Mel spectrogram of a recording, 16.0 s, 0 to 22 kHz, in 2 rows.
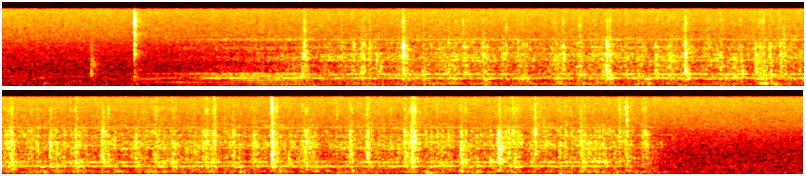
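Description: Bosch Maxx WFO3274EX front-loading washing machine turning its drum during the wash phase of a 40°C coloured wash. The motor starts about two seconds in with a steady hum and whine while the wet laundry tumbles with many sharp clicks and sloshing, then stops shortly before the end as the drum pauses between turns.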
